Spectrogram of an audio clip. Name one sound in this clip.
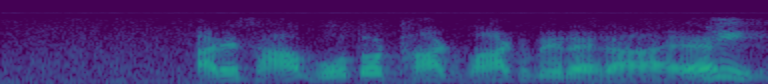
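A man speaks with animation through a broadcast microphone.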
